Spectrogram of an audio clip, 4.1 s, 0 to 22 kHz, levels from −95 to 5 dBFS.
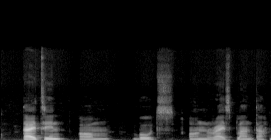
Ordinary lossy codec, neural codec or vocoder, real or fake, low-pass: none; none; real; 14.4 kHz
